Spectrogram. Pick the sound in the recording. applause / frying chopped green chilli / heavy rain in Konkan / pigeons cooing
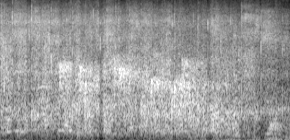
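applause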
